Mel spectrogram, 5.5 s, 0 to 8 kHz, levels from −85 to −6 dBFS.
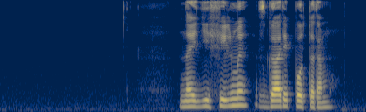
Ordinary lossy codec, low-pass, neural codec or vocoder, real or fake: none; none; none; real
